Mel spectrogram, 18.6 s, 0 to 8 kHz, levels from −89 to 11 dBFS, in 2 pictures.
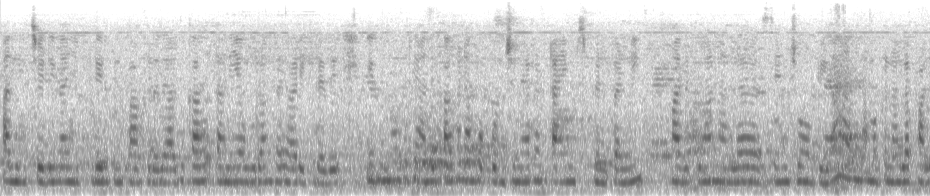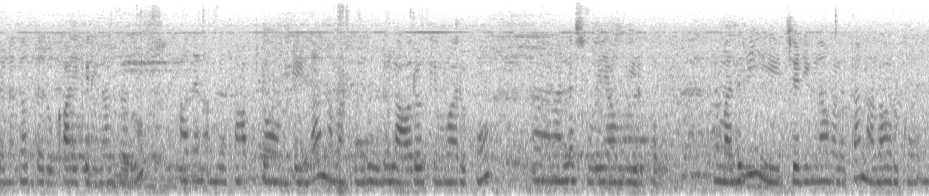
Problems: background sounds at intervals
